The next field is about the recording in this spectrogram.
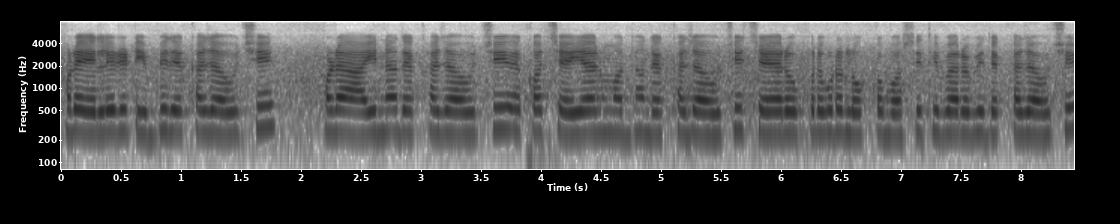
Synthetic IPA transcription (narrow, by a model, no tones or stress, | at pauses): oɽeeleɽiʈibʱid̪ekʰad͡ʒawt͡ʃʰi | oɽaajnad̪ekʰad͡ʒawt͡ʃʰiekɔt͡ʃejaɾmɔd̪ʱjɔ̃d̪ekʰad͡ʒawt͡ʃʰit͡ʃejaɾupɔɾekoɽɔlokɔbɔsit̪ʰibaɾɔbid̪ekʰad͡ʒawt͡ʃʰi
